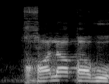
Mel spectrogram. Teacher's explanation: خا اور قاف دونوں کو موٹا پڑھیں گے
